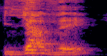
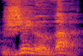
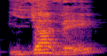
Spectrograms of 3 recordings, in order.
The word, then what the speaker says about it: Yahvé: en français ce qui en hébreux se prononce Yahvé et non pas Jéhovah comme il le prétendent comme les témoins Jova le prétend c'est donc yavé comme le prononcent encore tous les Juifs aujourd'hui aujourd'hui ainsi selon ces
